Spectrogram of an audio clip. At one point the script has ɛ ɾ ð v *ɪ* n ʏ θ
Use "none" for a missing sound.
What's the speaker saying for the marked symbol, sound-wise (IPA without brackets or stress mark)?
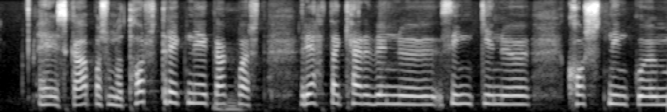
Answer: ɪ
